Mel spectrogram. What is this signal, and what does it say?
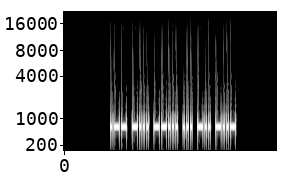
Morse code, heard as a keyed tone, about 33 wpm, 700 Hz. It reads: WB7SDX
